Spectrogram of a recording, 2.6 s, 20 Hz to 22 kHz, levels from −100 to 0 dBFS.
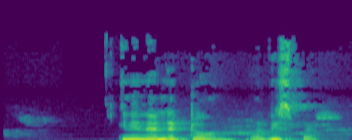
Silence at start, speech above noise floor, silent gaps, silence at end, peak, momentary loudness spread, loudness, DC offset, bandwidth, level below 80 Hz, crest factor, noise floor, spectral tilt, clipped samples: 0.9 s; 51 dB; none; 0.15 s; -4 dBFS; 12 LU; -20 LUFS; under 0.1%; 16.5 kHz; -60 dBFS; 18 dB; -72 dBFS; -5.5 dB/octave; under 0.1%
